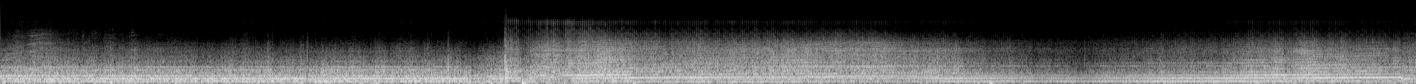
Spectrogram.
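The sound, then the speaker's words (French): A car engine hums steadily, then after a sharp clunk its tone climbs and holds as the car pulls away, the motor running alone and fairly loud throughout. “Et il entre dans la voiture. Et Fernand démarre.”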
